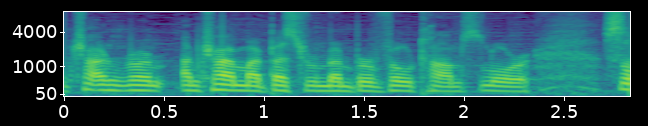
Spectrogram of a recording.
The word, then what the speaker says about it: Votoms: they pronounce the vot they pronounce it votms with like votams in in like the the anime and stuff over there in Japan and it sounds like bottoms and then like the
